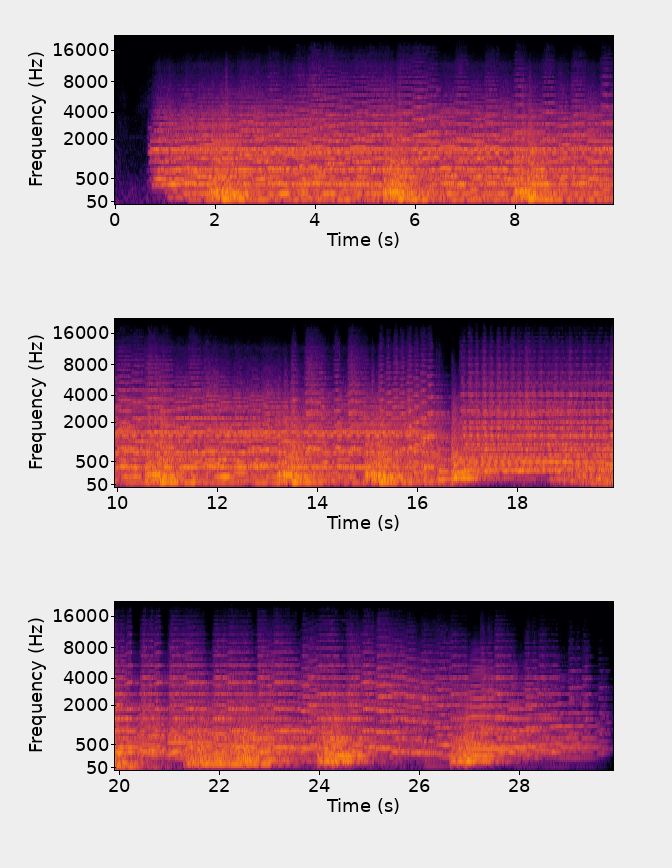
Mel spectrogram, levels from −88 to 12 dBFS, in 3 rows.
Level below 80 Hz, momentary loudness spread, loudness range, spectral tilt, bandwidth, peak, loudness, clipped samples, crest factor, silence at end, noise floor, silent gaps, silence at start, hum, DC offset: -44 dBFS; 9 LU; 4 LU; -6 dB/octave; 15 kHz; -2 dBFS; -19 LUFS; under 0.1%; 18 dB; 0.2 s; -62 dBFS; none; 0.65 s; none; under 0.1%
